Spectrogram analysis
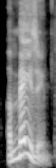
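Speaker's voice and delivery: a sudden high, loud burst of delight; amazing, jumping up high and loud; excited. Real, not acted. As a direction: let the word leap up with real excitement. Repeats praise of mushroom study.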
